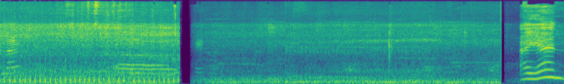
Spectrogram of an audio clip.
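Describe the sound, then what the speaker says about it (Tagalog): Motorcycle carrying a passenger, its engine droning steadily and loudly throughout with a brief dropout, and a voice speaking near the end. "Angkas ko na lang si tatay sa motor."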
